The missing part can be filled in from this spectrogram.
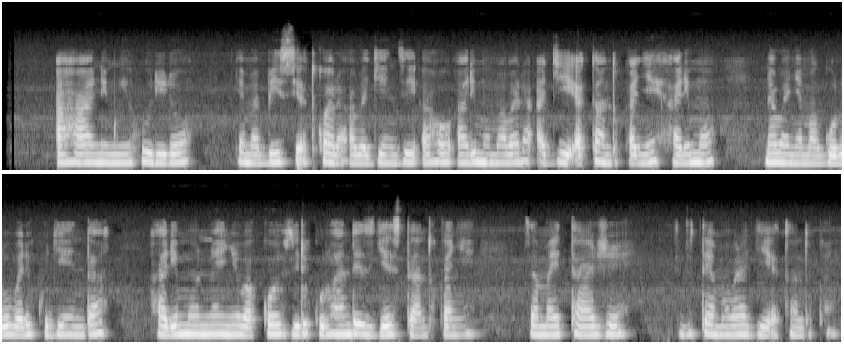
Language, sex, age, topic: Kinyarwanda, female, 18-24, government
